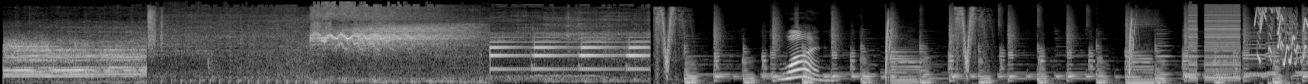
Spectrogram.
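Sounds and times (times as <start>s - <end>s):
steam-train whistle chord: 0.0s - 1.5s, 4.9s - 6.5s
level-crossing bell ringing: 4.9s - 6.6s.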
